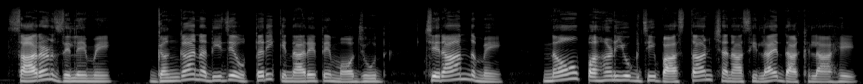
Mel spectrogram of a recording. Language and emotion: Sindhi, neutral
